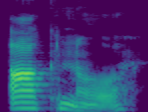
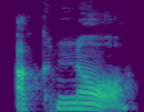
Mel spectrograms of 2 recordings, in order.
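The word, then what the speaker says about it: окно: you say it like okno, okno. So this O letter here is pronounced like ah, okno. And the emphasis is on this vowel over here, not in the beginning. So okno, okno, that is a window.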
